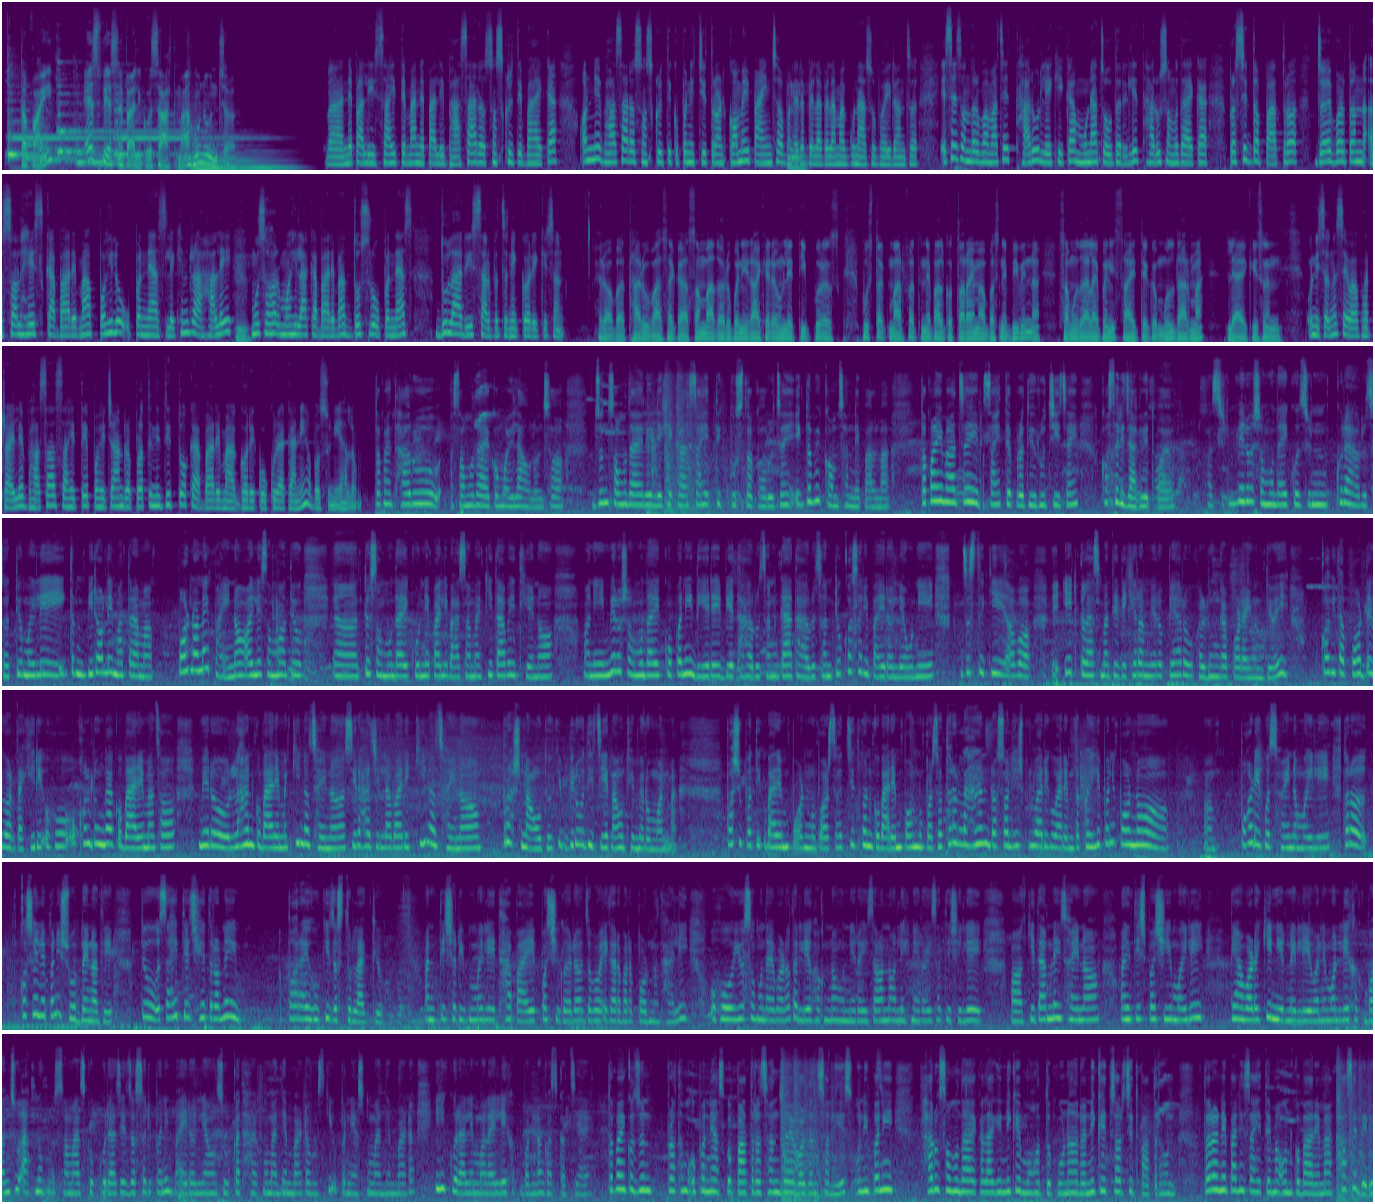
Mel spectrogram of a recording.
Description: उनीसँग भाषा, साहित्य, पहिचान र प्रतिनिधित्वका बारेमा गरेको कुराकानी : तपाईँ थारु समुदायको महिला हुनुहुन्छ, जुन समुदायका साहित्यिक लेखक एकदम कम छन् नेपालमा।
